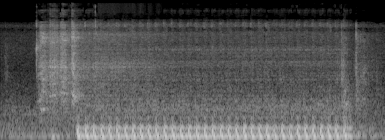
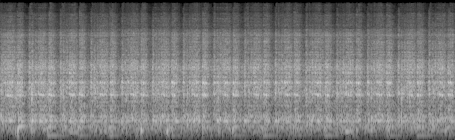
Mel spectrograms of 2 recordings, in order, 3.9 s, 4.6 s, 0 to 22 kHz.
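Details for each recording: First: 2005 Yamaha TTR230 single after fuel-air mixture screw adjustment, muffler fitted: steady, low, even thumping with no tick on top; runs well, though the clutch is not working. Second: 2005 Yamaha TTR230 dirt bike, once fully submerged and abandoned, cranking: steady fast chuffs about three per second with wet hissing spray each stroke as water blows through the exhaust header and valve; cranking with water in cylinder and exhaust.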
